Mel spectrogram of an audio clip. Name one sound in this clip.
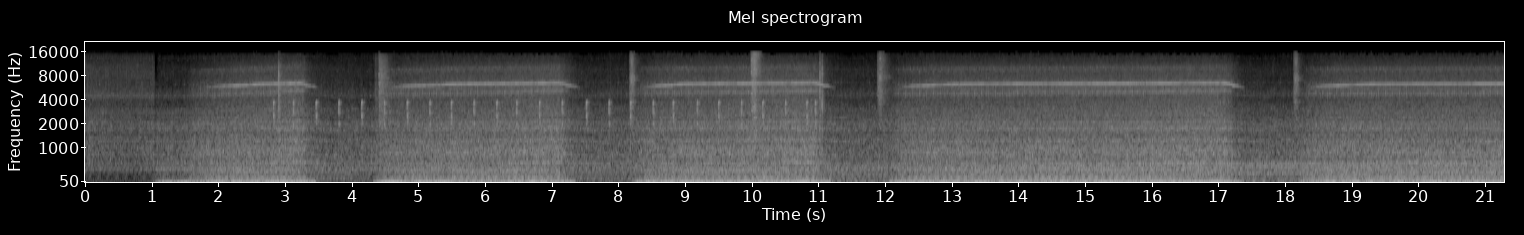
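A truck engine roars, revving up and dropping again between gear changes.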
